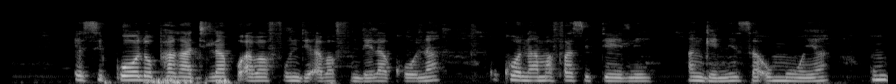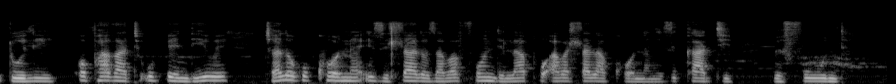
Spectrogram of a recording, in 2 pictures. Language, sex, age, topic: North Ndebele, female, 25-35, education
